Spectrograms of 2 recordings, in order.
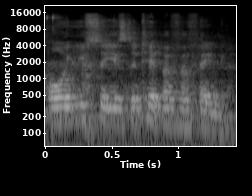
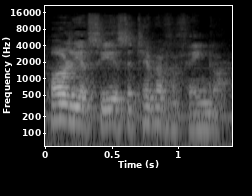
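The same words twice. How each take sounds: First: It is read in the speaker's usual accent. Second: It is read in a put-on Irish accent.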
